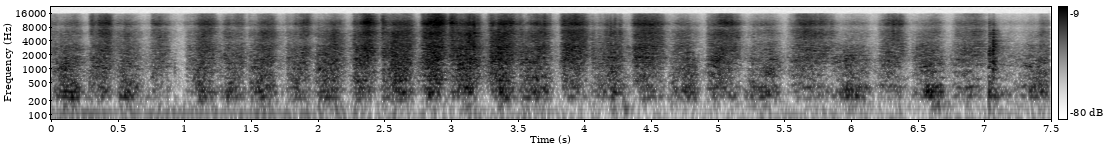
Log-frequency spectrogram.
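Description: A gloved hand scrubs a wet, foamy black-and-red pile rug with a handheld bristle brush. Quick, steady back-and-forth strokes, a little under four per second, make a bright, rasping, hissy swish with a faint wet crackle, each stroke swelling and fading in an even rhythm throughout.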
